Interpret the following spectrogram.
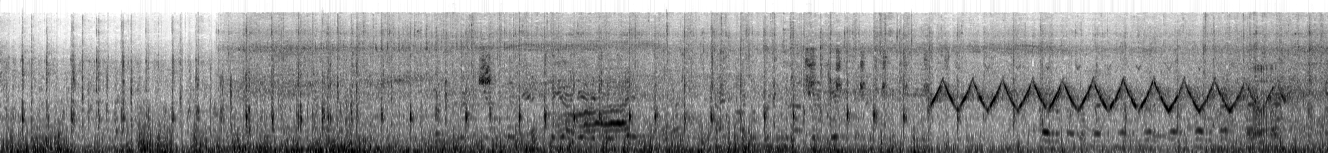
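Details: Horse pulling a cart on a night-time ride; steady clip-clop of hooves on a hard road, with a warbling siren or alarm sweeping up and down in the second half and general traffic noise.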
